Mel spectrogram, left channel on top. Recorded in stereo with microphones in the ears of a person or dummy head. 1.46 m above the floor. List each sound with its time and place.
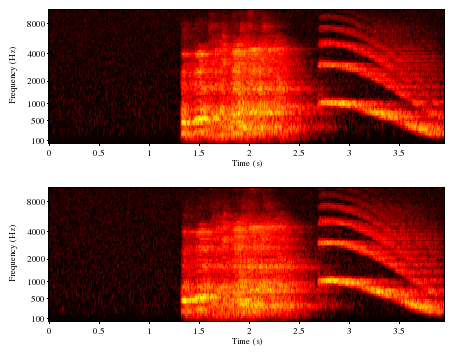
1.3 s laughter: 50° left (ahead or behind), 0.7 m
2.7 s crushing: centre (ahead or behind), 1.6 m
